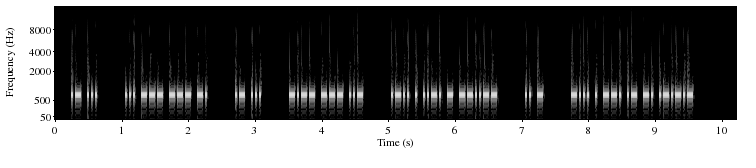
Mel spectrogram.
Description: Morse code, heard as a keyed tone, about 37 wpm, 700 Hz. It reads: AS SOON AS YOU LEFT, IT BEGAN.
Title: 2x Word-Spacing - Sentences from Top 400 Words - 40wpm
